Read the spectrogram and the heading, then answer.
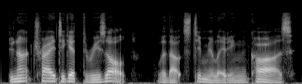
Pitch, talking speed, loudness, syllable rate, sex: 115 Hz, 220 wpm, -19 LUFS, 6.4 syllables/s, male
